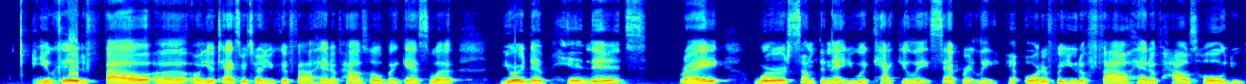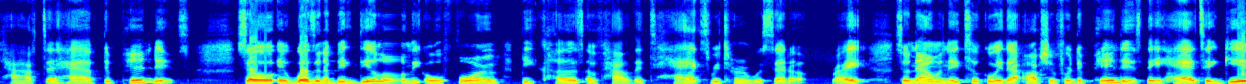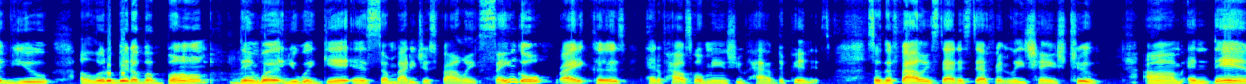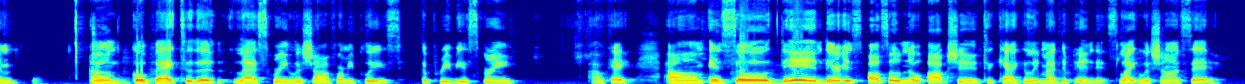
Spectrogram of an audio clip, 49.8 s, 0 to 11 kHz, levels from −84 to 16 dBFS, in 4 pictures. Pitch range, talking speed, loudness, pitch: 175-210 Hz, 170 wpm, -15 LUFS, 185 Hz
